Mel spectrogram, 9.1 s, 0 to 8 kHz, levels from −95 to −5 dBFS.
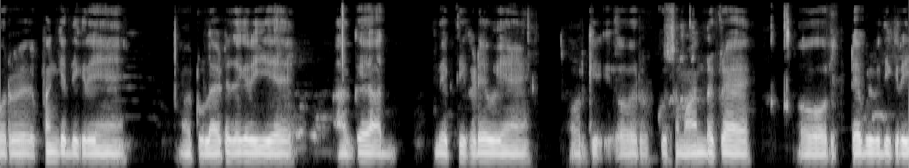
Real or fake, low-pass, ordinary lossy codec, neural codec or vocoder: real; 7.2 kHz; AAC, 48 kbps; none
